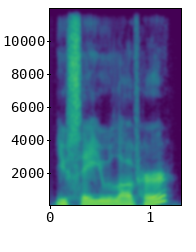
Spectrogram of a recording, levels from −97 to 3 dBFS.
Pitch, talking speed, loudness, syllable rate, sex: 185 Hz, 230 wpm, -16 LUFS, 4.3 syllables/s, female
